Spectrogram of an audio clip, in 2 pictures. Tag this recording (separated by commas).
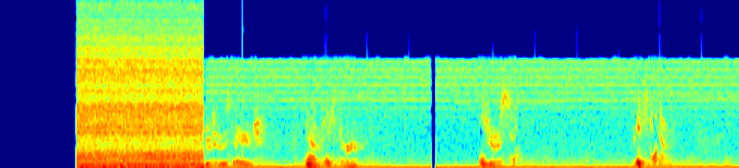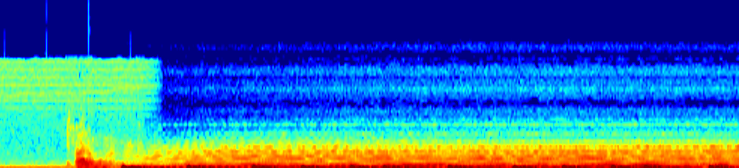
Speech, Music, White noise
